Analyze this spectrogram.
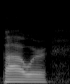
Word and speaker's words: Pauer: Yes, the word power is spelled Pauer, which is basically a description of my double nationality.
